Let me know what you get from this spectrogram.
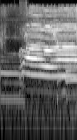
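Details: A tortoiseshell cat in a fight between cats gives a drawn-out, wavering caterwaul-like meow, rising after a short low start and holding steady, while a woman calls the cat away in Thai.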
